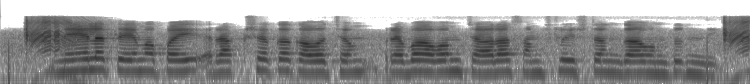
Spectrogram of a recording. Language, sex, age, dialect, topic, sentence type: Telugu, female, 25-30, Central/Coastal, agriculture, statement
